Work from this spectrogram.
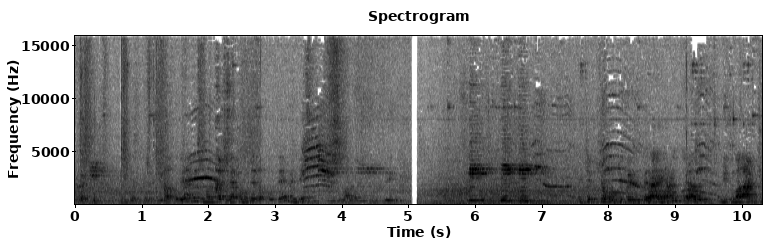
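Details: Kittens giving several thin, high-pitched mews that arch up and fall back, spaced a few seconds apart, with human voices talking almost continuously over them indoors.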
